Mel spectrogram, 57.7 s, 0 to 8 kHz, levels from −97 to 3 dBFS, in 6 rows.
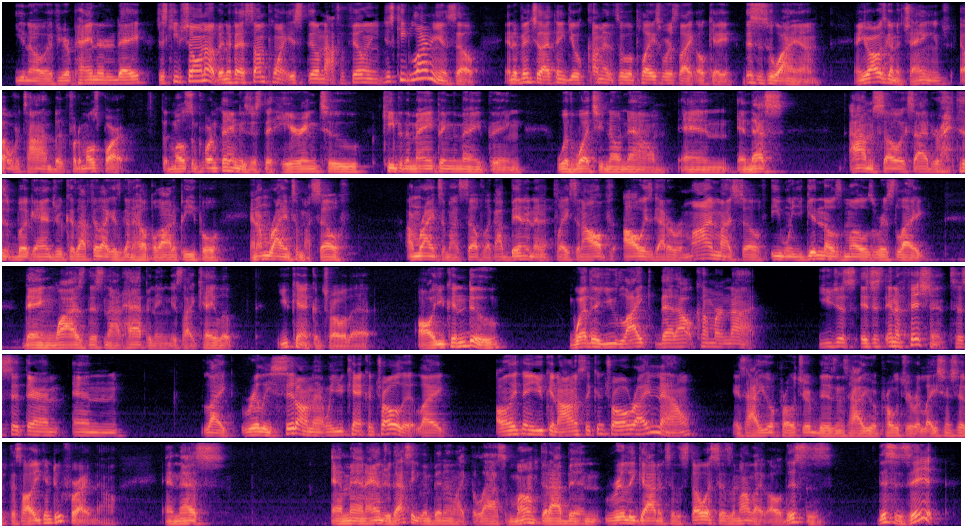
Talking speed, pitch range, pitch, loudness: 240 wpm, 90-110 Hz, 95 Hz, -22 LUFS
